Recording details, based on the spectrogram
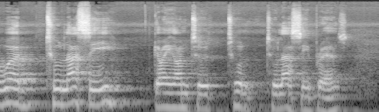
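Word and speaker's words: तुलसी: on to Tulasi prayers, in Sanskrit it's pronounced Tulasi, in Bengali, well in Hindi it's pronounced Tulsi, or in Bengali Tulshi, but that's alright when we're singing the Bengali song, but in the Sanskrit prayer that we chant, first of all, it should be Tulasi. Vrindayai Tulasi Devyai.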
